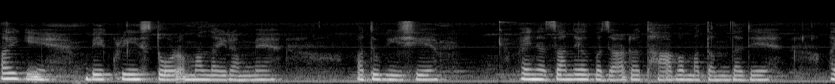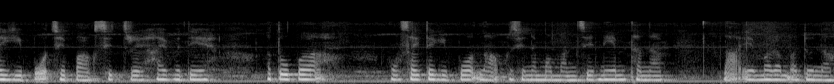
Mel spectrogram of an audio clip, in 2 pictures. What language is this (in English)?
Manipuri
